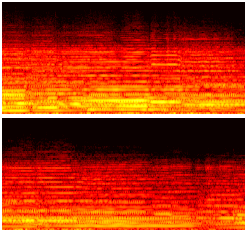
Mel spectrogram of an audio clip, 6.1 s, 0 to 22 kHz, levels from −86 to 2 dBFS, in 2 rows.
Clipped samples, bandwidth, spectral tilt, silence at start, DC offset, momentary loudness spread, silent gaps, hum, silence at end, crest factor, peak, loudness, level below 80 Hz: under 0.1%; 11 kHz; -7 dB/octave; 0 s; under 0.1%; 12 LU; none; none; 0 s; 14 dB; -8 dBFS; -24 LUFS; -40 dBFS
